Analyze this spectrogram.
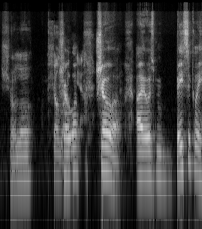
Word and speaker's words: Xolo: xox exolo how do you say his name sholo sholo sholo it was basically him uh um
